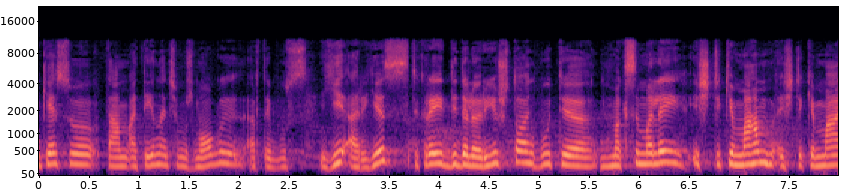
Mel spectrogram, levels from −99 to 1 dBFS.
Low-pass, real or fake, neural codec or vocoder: 10.8 kHz; real; none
